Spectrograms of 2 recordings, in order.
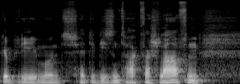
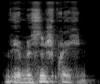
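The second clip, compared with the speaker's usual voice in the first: mysterious. A narrator's reading. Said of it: "sagte er schließlich geheimnisvoll".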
